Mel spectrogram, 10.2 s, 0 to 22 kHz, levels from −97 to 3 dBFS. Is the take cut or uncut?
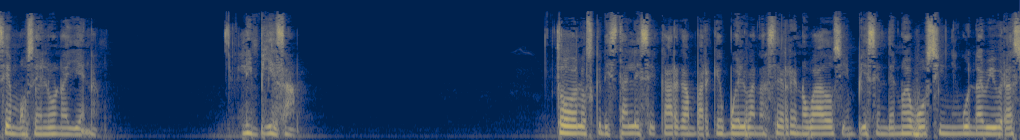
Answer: uncut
